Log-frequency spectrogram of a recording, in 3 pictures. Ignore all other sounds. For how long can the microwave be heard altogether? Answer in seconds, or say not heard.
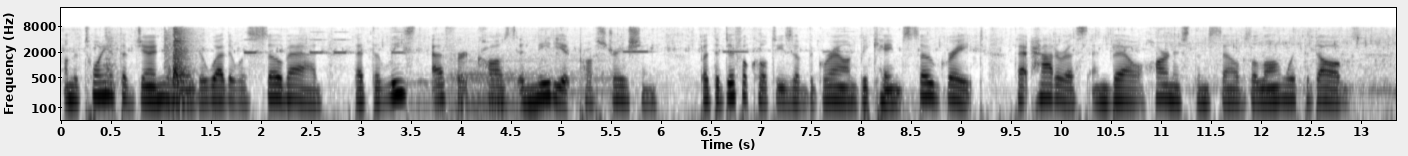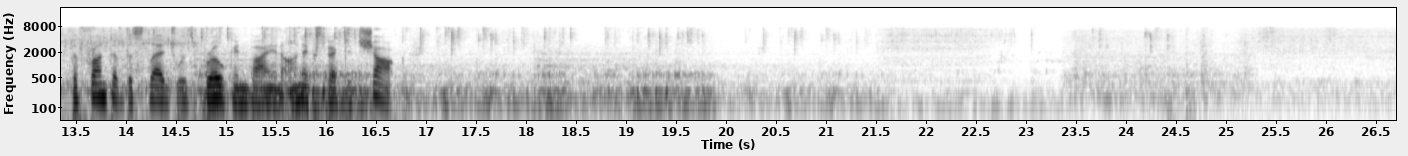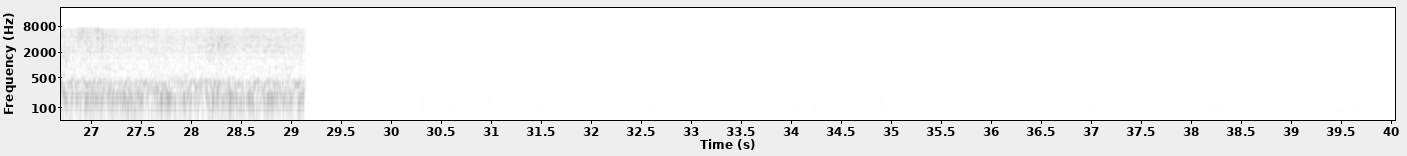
9 s.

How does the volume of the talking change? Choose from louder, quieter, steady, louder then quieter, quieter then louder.
steady.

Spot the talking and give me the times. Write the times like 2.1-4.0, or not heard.
0.0-16.8.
